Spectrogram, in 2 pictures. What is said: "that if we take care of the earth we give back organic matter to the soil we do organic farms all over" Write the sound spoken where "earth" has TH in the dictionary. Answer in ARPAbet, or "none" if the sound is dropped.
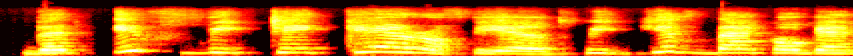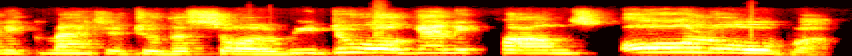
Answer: T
